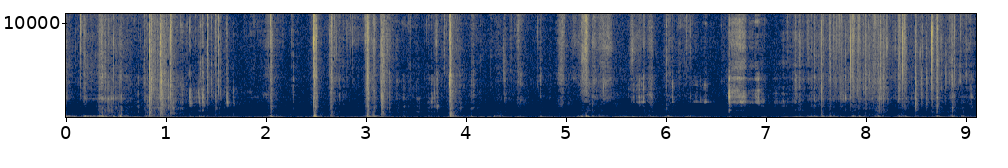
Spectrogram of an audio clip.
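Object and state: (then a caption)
Semi-dry bar soap. A steel utility-knife blade scrapes and shaves the surface of a solid, embossed, semi-dry white soap bar held in hand. The result is a run of dry, crackly scraping strokes with crisp, bright ticks over a low, dull rumble. A few sharper snaps stand out along the way.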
